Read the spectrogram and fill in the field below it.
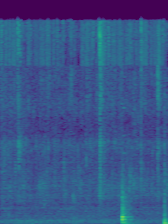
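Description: Squash and okra coated in cornmeal fry gently in a pan, a low steady sizzle broken by a few faint pops and a clink near the end.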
